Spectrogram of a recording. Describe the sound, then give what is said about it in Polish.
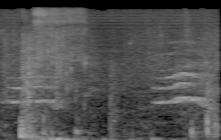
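A female cat in heat meows loudly twice behind a closed door, calling for a tomcat, each cry drawn out and wavering, sounding slightly muffled, with no one talking over it. “Ona teraz będzie jeszcze głośniej płakać, bo zamknąłem drzwi.”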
